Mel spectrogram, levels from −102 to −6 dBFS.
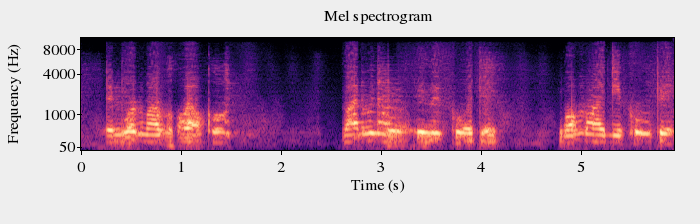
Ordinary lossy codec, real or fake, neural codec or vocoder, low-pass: none; fake; codec, 44.1 kHz, 0.9 kbps, DAC; 9.9 kHz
